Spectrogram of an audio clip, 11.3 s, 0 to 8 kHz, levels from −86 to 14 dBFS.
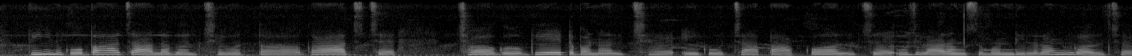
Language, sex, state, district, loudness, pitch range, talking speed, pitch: Maithili, female, Bihar, Samastipur, -35 LUFS, 220-245 Hz, 125 wpm, 230 Hz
